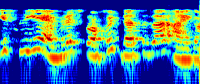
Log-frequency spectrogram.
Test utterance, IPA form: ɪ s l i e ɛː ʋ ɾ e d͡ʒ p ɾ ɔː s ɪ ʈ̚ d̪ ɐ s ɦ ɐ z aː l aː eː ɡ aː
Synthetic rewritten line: ɪ s l i e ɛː ʋ ɾ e d͡ʒ p ɾ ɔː f ɪ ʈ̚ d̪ ɐ s ɦ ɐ z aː ɾ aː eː ɡ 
